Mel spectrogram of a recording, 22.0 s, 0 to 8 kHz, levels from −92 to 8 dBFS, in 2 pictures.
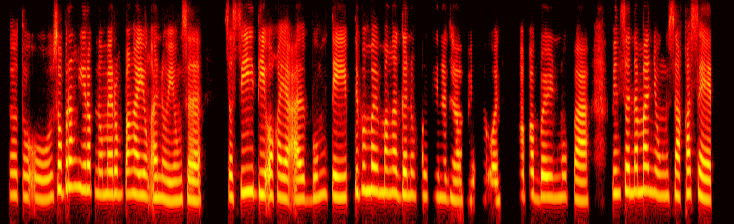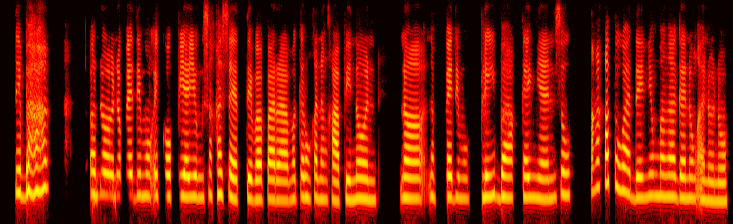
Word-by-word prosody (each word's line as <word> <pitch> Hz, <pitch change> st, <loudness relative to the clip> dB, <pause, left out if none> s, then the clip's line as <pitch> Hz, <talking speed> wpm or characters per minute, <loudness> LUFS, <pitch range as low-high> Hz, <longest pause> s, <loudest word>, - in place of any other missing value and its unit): Totoo. 245 Hz, -3 st, -3 dB
Sobrang 360 Hz, +5 st, +3 dB
hirap 335 Hz, -2 st, +2 dB
'no, 280 Hz, -1 st, -3 dB
meron 280 Hz, 0 st, +2 dB
pa 285 Hz, +1 st, +1 dB
nga 285 Hz, -, +5 dB
yung 270 Hz, -1 st, +1 dB
ano, 245 Hz, -1 st, +1 dB
yung 215 Hz, +1 st, -1 dB
sa 225 Hz, -2 st, +2 dB, 0.3 s
sa 255 Hz, -1 st, -1 dB
CD 300 Hz, -2 st, +2 dB
o 270 Hz, -, +6 dB
kaya 250 Hz, -3 st, +2 dB
album 240 Hz, +5 st, 0 dB
tape, 250 Hz, -1 st, +2 dB
'di 300 Hz, -, -1 dB
ba 325 Hz, -, +1 dB
may 320 Hz, -1 st, +4 dB
mga 300 Hz, -1 st, 0 dB
ganun 275 Hz, -1 st, +1 dB
pang 265 Hz, -1 st, -8 dB
ginagamit 225 Hz, -4 st, -5 dB
noon, 215 Hz, 0 st, -2 dB, 0.3 s
ipapa-burn 255 Hz, -2 st, +1 dB
mo 255 Hz, 0 st, -5 dB
pa. 215 Hz, -2 st, +3 dB, 0.4 s
Minsan 295 Hz, +1 st, +1 dB
naman 310 Hz, -1 st, +3 dB
yung 265 Hz, -1 st, -4 dB
sa 265 Hz, -2 st, +2 dB
cassette 270 Hz, -6 st, +2 dB, 0.5 s
di 295 Hz, -2 st, 0 dB
ba? 315 Hz, +4 st, +3 dB, 0.7 s
Ano 275 Hz, -1 st, +1 dB
na 260 Hz, +1 st, -3 dB
pwede 265 Hz, 0 st, +1 dB
mong 260 Hz, -1 st, -4 dB
i-kopya 260 Hz, -1 st, +1 dB
yung 245 Hz, -, -7 dB
sa 270 Hz, +2 st, -6 dB
cassette 255 Hz, -5 st, +1 dB
'di 235 Hz, -2 st, +1 dB
ba 225 Hz, 0 st, +5 dB
para 220 Hz, -1 st, +2 dB
magkaroon 235 Hz, +1 st, -2 dB
ka 245 Hz, -1 st, 0 dB
ng 225 Hz, -1 st, -5 dB
copy 220 Hz, +1 st, +1 dB
nun, 230 Hz, -2 st, 0 dB, 0.3 s
na 235 Hz, -1 st, +2 dB
na 260 Hz, -, -5 dB, 0.2 s
pwede 250 Hz, -1 st, +3 dB
mong 235 Hz, 0 st, -10 dB
i-playback, 250 Hz, -1 st, +1 dB
ganyan. 245 Hz, -1 st, -1 dB
So 275 Hz, +1 st, -2 dB, 0.3 s
nakakatuwa 360 Hz, -5 st, +2 dB
din 245 Hz, +1 st, 0 dB
yung 265 Hz, -, -6 dB
mga 255 Hz, -1 st, +1 dB
ganong 240 Hz, 0 st, -4 dB
ano 215 Hz, -1 st, -2 dB
'no, 205 Hz, 0 st, -2 dB
255 Hz, 175 wpm, -23 LUFS, 235-280 Hz, 0.7 s, o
